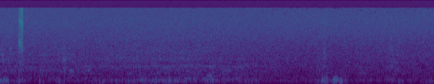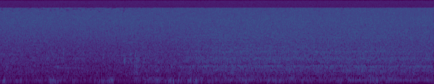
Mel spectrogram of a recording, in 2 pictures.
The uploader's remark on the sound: A Sunny Seaside Stroll. Expect sounds of the Cornish waves, birds singing and some local conversation.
